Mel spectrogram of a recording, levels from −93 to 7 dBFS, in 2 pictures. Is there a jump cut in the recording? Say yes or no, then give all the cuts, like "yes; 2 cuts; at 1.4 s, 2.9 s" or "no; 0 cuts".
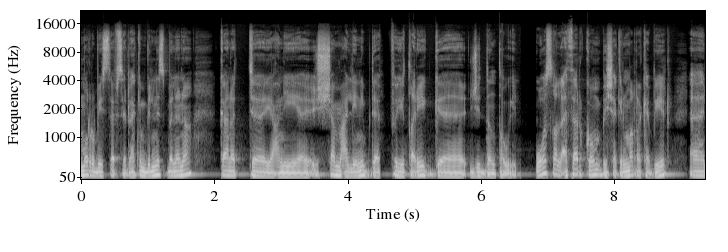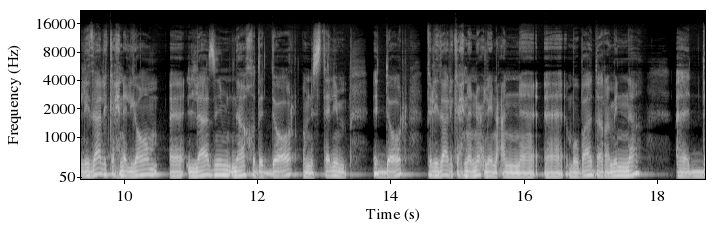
yes; 1 cut; at 9.1 s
